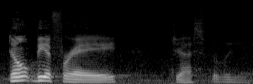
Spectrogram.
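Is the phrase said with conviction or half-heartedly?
half-hearted. It is said plainly, without much conviction. The speaker calls it wrong. "I don't know that we really say it like we mean it"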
